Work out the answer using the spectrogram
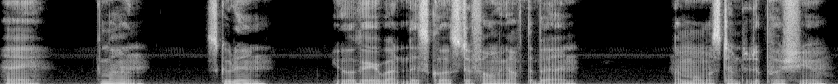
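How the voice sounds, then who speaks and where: Man acting a very deep, gravelly teasing crush. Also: very animated, a little slow, long pauses, heavily acted. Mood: playful teasing. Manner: playful, teasing, soft close delivery. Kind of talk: romantic roleplay audio, intimate one-sided dialogue.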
